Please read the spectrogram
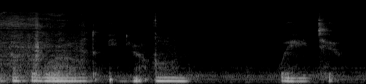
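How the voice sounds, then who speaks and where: Amid noticeable background noise, a woman talks very slowly with a very deep, low pitch. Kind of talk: oracle card reading. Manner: slow, calm.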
